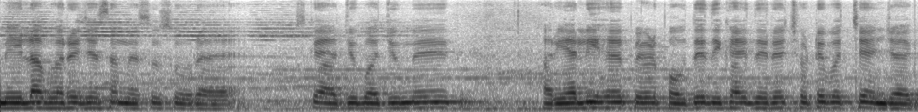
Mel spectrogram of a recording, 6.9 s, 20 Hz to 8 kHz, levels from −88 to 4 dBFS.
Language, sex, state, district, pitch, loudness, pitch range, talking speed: Hindi, male, Maharashtra, Gondia, 135 Hz, -15 LUFS, 130-140 Hz, 210 wpm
